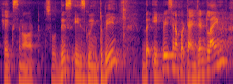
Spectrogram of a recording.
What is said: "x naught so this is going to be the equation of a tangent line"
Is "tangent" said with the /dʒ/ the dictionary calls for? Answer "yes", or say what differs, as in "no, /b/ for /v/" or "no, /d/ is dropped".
yes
